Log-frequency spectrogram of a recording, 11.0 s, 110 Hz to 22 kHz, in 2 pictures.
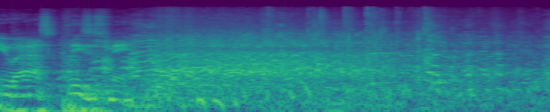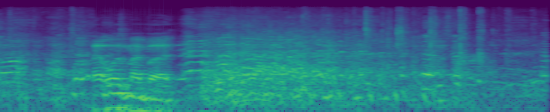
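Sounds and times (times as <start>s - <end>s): audience chattering: 0.0s - 11.0s
audience laughing: 0.6s - 11.0s.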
